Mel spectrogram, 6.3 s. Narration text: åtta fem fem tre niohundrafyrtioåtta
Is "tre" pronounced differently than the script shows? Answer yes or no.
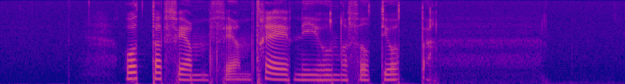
no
